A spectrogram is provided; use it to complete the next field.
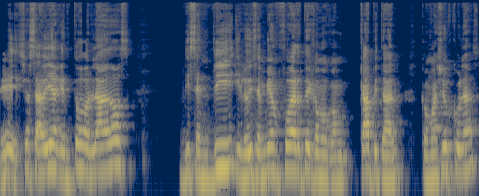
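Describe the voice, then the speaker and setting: With fairly even intonation, a man speaks at a very slow pace in a high pitch. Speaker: podcast host. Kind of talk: podcast interview.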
